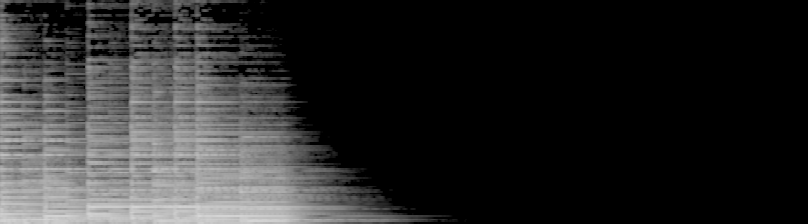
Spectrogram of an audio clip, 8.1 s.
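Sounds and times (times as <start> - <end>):
musical accompaniment in E minor: 0.0 - 3.4.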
